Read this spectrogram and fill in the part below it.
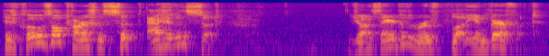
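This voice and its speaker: A man reading a rhyming holiday parody aloud as a storyteller, with theatrical, deliberate delivery. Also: fairly high pitch, big pitch swings, fairly bright tone. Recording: roomy, echoey home recording.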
